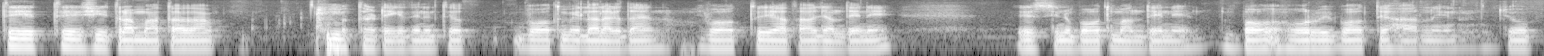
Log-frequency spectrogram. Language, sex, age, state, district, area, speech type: Punjabi, male, 18-30, Punjab, Rupnagar, rural, spontaneous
